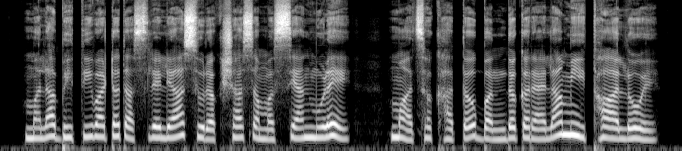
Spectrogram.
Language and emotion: Marathi, fearful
